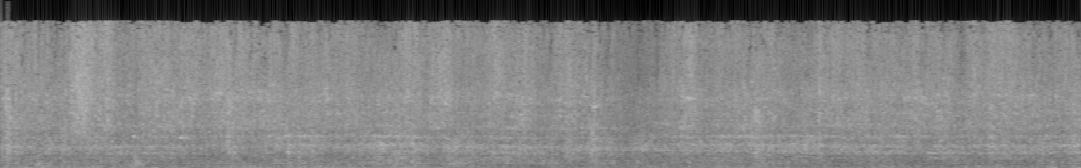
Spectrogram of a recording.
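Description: Container freight wagons rolling past on steel wheels. A loud, steady rumble and rattle of wheels on the rails, with repeated clacks as the wheels cross rail joints.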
